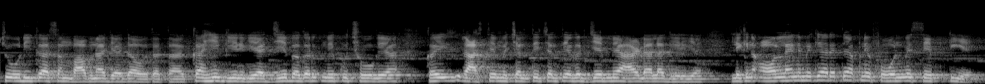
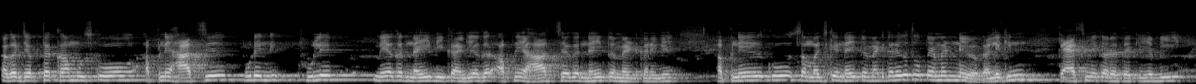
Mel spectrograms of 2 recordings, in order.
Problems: background sounds at intervals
